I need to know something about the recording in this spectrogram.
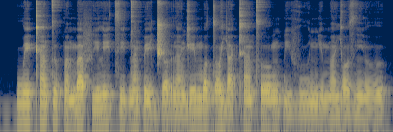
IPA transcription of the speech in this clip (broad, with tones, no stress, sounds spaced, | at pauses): w e˦ kʰ ã˦ t ʊ˦˨ p ã˨ m a˦ f i˨˦ l i˦ t͡s i˨ d ã˦ k͡p e˨ d͡ʒ ɔ˨ r ã˨ ɡ eː˦ m ɔ˦ d ɔ˦ j a˨ kʰ ã˦ tʰ oː˦ ŋ k͡p i˨ v uː˦ ɲ e˨ m ã˦ j ɔ˦ z ĩ˨ ɾ ʊ˨˦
